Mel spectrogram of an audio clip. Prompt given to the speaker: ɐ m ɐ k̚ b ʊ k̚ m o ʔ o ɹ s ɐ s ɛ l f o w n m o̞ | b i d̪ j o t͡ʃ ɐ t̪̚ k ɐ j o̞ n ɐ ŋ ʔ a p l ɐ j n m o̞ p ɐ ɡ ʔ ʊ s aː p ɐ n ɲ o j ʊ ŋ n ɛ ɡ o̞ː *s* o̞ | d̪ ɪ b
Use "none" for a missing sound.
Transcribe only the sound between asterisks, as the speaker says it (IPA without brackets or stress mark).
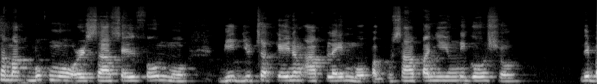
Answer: ʃ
